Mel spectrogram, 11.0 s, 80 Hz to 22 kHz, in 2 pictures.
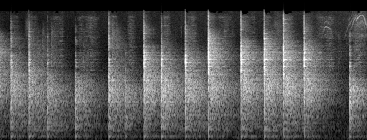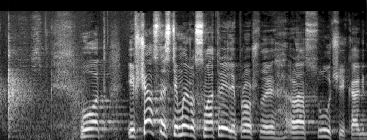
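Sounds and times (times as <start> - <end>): chalk tapping on blackboard: 0.0 - 6.2.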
